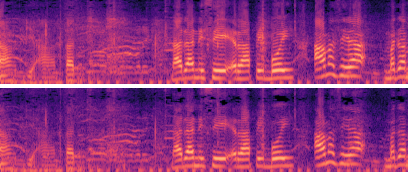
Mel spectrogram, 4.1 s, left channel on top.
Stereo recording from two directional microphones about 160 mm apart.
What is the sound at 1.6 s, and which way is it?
Speech, 15° left (ahead or behind).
